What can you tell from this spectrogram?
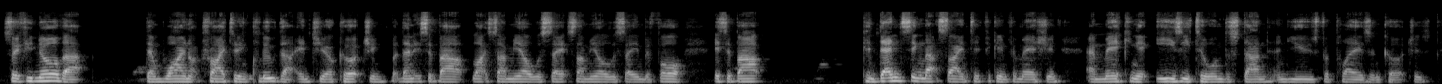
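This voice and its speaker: A man's voice: mid-range voice, flat delivery, moderate pace. Man with a Yorkshire accent explaining. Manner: thoughtful, rephrases often. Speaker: biomechanics expert guest. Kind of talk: explanatory interview talk.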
